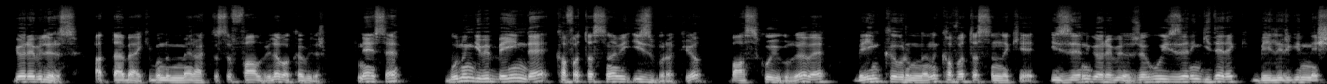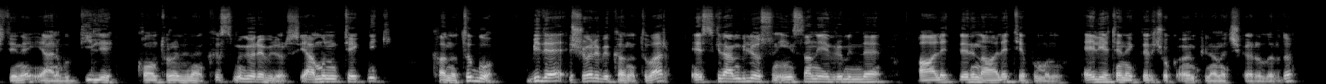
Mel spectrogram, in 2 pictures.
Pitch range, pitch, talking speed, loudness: 100-125 Hz, 115 Hz, 140 wpm, -20 LUFS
